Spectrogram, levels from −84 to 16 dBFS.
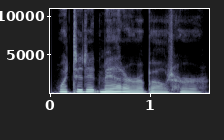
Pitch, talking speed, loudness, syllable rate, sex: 190 Hz, 225 wpm, -14 LUFS, 5.6 syllables/s, female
